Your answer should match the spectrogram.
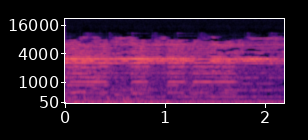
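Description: Car horns honking in long held notes over street traffic noise and a low rumble, easing off slightly toward the end.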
